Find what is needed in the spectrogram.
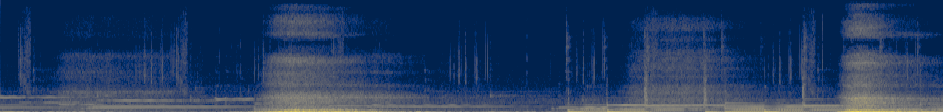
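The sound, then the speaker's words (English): Slow, deep breathing during a guided meditation: two long, audible inhale-exhale cycles with airy, sighing texture, set apart by quieter stretches over soft sustained tones. “Breathe.”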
